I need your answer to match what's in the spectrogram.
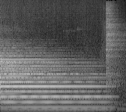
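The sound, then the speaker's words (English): A single deep, resonant strike of Big Ben's great bell, its clock now set to Greenwich Mean Time; rich layered overtones hum loudly and slowly fade over a couple of seconds, with no voices. “Big Ben has now been set to Greenwich Mean Time.”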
